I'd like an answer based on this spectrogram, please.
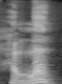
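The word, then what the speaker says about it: הלל: sound H சவுண்ட்ல வரணும் guttural sound ஹா தொண்டையில இருந்து வரணும் ஹ அப்படி ஹலல் ஹலல் லாமேடு அடுத்து ஒரு லாமேடு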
